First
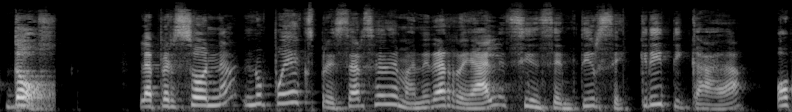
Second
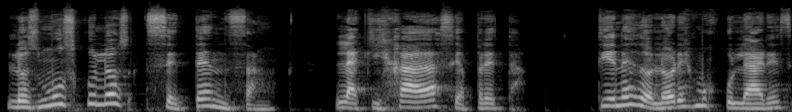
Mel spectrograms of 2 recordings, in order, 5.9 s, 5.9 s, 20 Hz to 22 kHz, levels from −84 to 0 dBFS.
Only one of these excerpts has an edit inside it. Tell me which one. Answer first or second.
first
